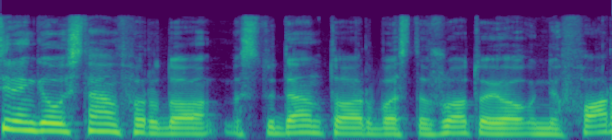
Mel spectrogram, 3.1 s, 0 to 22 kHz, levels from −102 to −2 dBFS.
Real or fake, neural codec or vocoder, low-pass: real; none; 14.4 kHz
